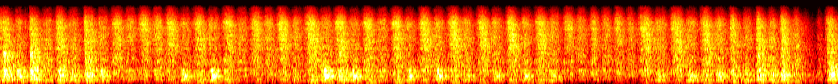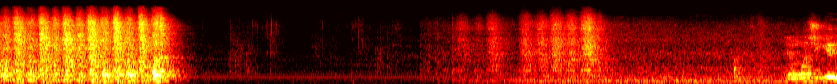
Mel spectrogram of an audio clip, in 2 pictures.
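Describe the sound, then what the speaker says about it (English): A rasp files wood to fit a mannequin nose, giving steady, rapid rough scraping strokes up close for about twelve seconds, then a quiet pause before brief scraping resumes. "you're probably gonna have to rasp out a little bit in your arc because it's a little bit short"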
